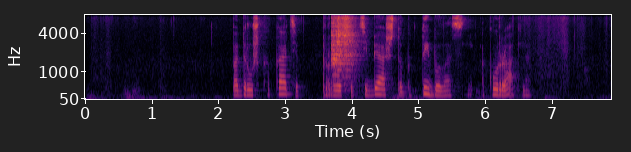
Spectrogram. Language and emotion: Russian, angry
